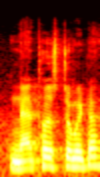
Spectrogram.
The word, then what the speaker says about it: Gnathostomata: दूसरा है नेथोस्टोमेटा, यहाँ जी साइलेंट होगा।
